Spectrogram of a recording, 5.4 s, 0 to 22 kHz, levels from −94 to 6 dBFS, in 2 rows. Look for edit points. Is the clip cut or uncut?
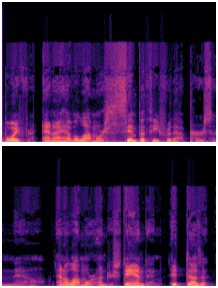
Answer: uncut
